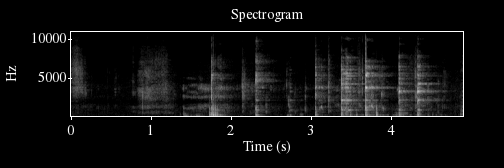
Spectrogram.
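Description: Metal fork and spoon clinking and scraping against a ceramic plate during a meal, with a dense run of sharp clinks in the second half.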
